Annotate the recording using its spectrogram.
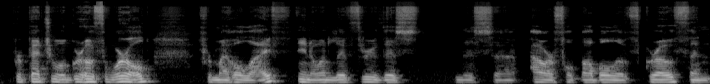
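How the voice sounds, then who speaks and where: Very clean and silent in the background, the recording has a man speaking at a moderate pace. His voice is fairly low and his intonation monotone and flat. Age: 60s. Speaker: co-host of an online collapse support group. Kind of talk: interview. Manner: halting, many repetitions.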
